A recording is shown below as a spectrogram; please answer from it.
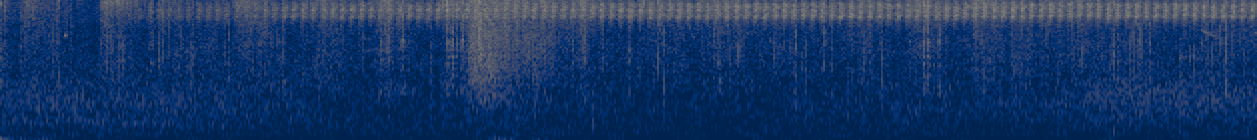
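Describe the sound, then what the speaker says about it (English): Cicada chirping in Escape From Tarkov, a steady high-pitched buzzing drone that runs for the whole stretch over low outdoor ambience, with a brief louder swell partway through. "Curse you, cicada!"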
